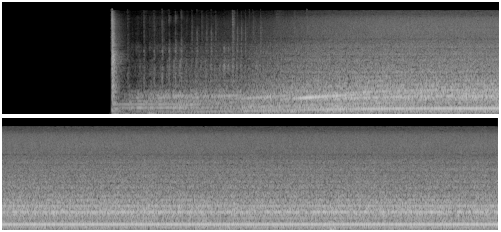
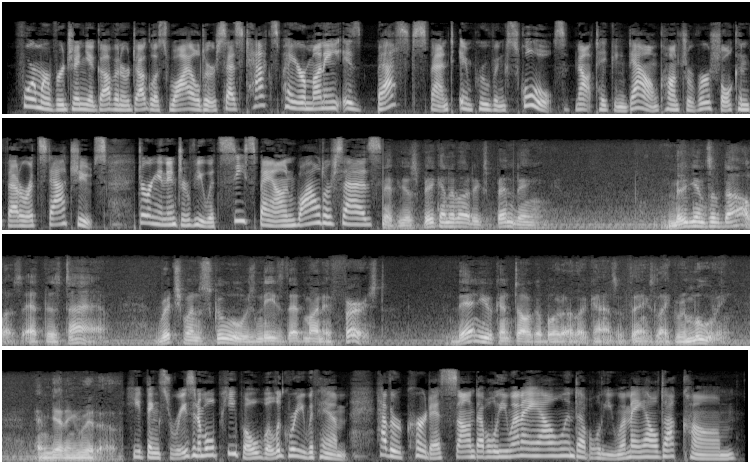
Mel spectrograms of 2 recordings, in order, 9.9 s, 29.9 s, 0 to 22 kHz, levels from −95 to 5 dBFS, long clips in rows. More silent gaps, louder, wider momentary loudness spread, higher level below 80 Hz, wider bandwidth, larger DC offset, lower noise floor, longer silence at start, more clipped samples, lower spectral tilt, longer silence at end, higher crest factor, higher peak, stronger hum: neither; second, -21 LUFS vs -18 LUFS; first, 11 LU vs 7 LU; about the same, -42 dBFS vs -46 dBFS; first, 16 kHz vs 11 kHz; neither; first, -87 dBFS vs -38 dBFS; first, 1.1 s vs 0.2 s; neither; about the same, -4.5 dB/octave vs -4.5 dB/octave; second, 0 s vs 0.15 s; about the same, 14 dB vs 18 dB; second, -6 dBFS vs -2 dBFS; neither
